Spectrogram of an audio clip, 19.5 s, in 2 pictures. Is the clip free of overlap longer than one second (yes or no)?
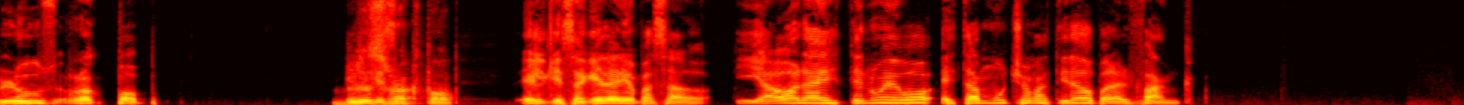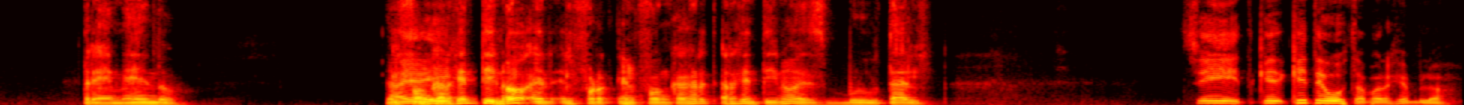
yes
